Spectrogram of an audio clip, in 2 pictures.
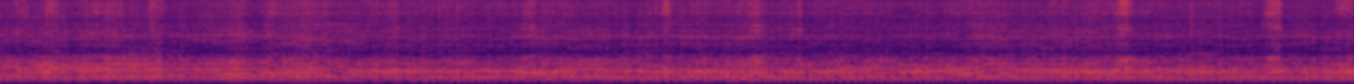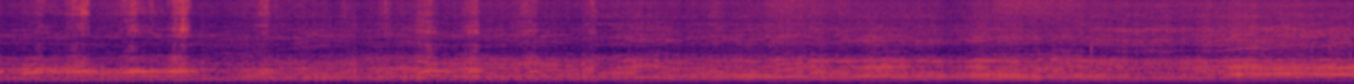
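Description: An all-terrain vehicle engine roars and revs close by.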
